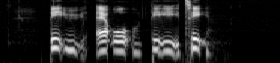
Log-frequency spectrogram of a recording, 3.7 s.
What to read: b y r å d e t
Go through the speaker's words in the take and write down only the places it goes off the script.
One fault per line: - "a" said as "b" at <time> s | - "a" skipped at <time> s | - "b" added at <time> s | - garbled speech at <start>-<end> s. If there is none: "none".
none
